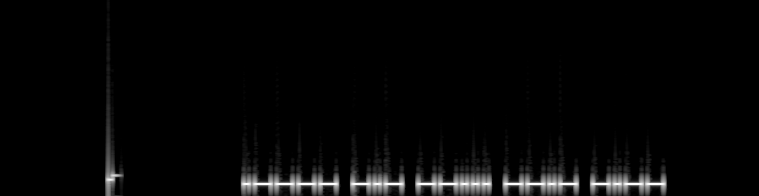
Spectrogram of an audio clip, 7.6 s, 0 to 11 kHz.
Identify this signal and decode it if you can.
Morse code, heard as a keyed tone, about 23 wpm, 700 Hz. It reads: 1K7QY
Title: Code Groups - 5 Letter:Numbers - 22wpm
